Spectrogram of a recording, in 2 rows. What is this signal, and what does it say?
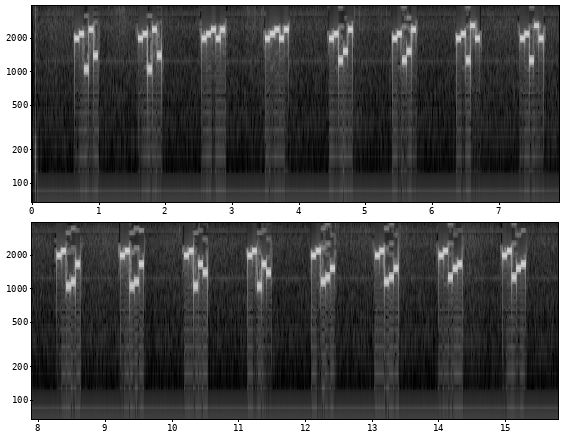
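Five-tone selective call (ZVEI), heard as quick runs of five tones, tones of about 70 ms. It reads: 89104 89104 89080 89080 89350 89350 89338 89338 89126 89126 89164 89164 89235 89235 89356 89356
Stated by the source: ZVEI five-tone selective call received on an SDR.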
